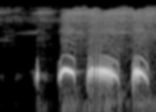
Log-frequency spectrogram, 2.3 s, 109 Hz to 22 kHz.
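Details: Spotted dove, clean 'kuk 3' call: a brief soft note, then a smooth arched coo, a long coo broken into quick pulses at its start, and a final descending coo, all mellow and mid-pitched.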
